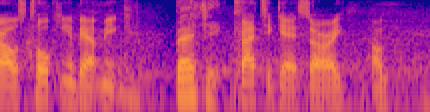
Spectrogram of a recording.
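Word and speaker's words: Batik Air: Oh, that's the Baltic Air I was talking about, Mick. Batik. Baltic Air, sorry. I'll pronounce it right.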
